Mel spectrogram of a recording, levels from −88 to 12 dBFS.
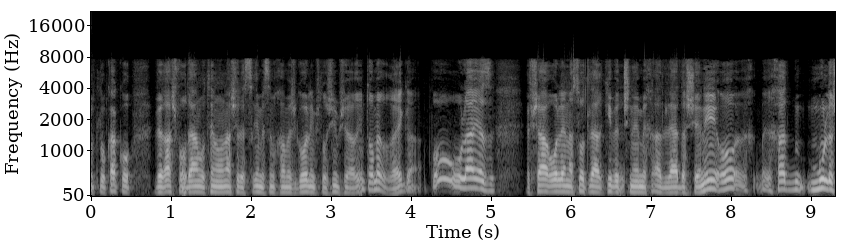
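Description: Bluetooth LE Audio frames were lost three times: at 1.14–1.18 s, at 3.35–3.38 s and at 6.60–6.66 s. Each time, the decoder filled the gap by repeating the last spectrum with randomised phase. The first two gaps last about 30 ms, which fits three 10 ms frames. The third lasts about 60 ms, consistent with six. Each one turns the speech into a short, noisy smear, and the longest begins fading before the sound resumes.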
